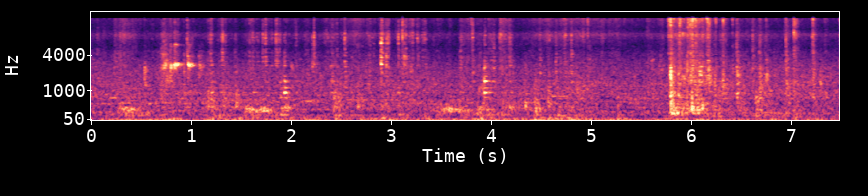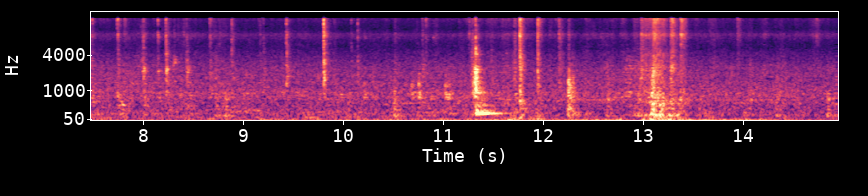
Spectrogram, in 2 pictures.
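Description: Domestic pigeons in a loft: a brief low coo, and louder bursts of wing-flapping about six seconds in and again near the end, among scattered small clicks and scrapes.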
